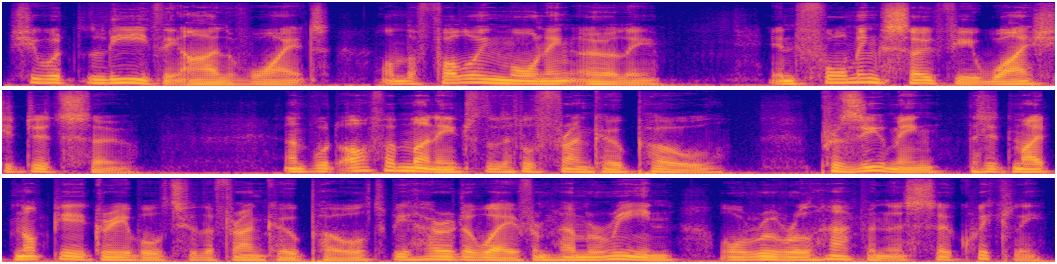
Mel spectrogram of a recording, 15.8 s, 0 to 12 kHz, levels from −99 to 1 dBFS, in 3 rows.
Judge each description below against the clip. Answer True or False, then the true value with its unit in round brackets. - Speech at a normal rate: True (190 wpm)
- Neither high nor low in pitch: False (100 Hz)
